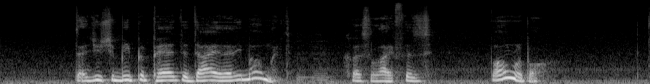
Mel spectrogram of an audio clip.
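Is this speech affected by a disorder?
Yes: Lou Gehrig's disease; ALS, terminal, onset mid-70s, early tiring walking half block, two years diagnosis to death, lost walking, standing, self-care; wheelchair user, arms still move somewhat; speech difficult but still possible, able to speak until nearly the end.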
